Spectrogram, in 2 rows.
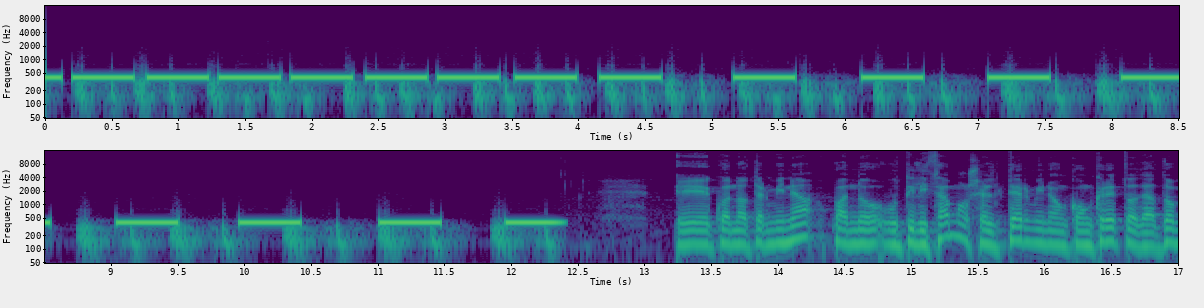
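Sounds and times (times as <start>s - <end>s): heart monitor beeping: 0.0s - 12.4s.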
